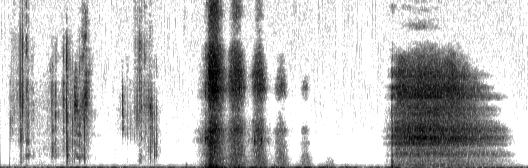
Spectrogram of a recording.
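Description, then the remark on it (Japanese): Breathy, heavy exhaling mixed with wet, crackly mouth sounds, ending in a long, hissing breath out. It is moderately loud, with no talking. “お主の息遣いまで感じられるぞい。”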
